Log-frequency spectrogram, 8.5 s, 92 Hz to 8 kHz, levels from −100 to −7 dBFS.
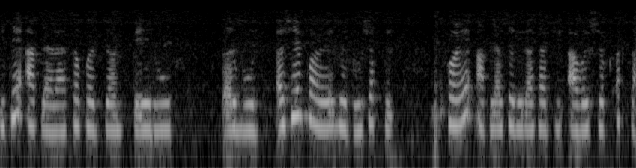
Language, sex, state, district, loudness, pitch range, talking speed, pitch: Marathi, female, Maharashtra, Dhule, -47 LUFS, 255-275 Hz, 100 wpm, 260 Hz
